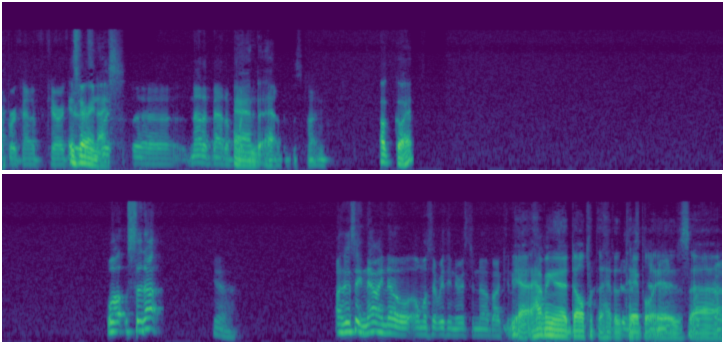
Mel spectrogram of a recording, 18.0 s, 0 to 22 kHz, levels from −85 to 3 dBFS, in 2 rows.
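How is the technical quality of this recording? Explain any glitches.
The recording has three short dropouts, at 1.25–1.68 s, 3.26–3.82 s and 16.09–16.79 s. They are likely speech suppressed in double talk: an echo canceller turning the talker down while the far side also spoke. The level sinks by roughly 10 to 30 dB, with the deepest drop at the end. These show as notched dips in the waveform and as faded, broken bands on a spectrogram.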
